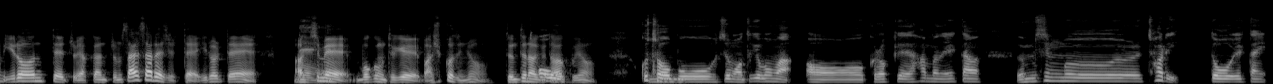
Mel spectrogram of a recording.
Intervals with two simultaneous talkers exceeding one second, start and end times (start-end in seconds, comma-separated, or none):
none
